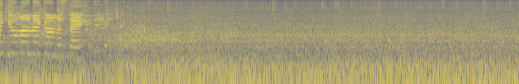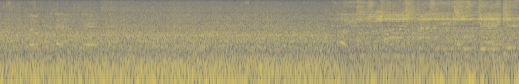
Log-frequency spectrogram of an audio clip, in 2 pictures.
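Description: Steady low road rumble inside a moving car's cabin at highway speed. A song with vocals plays at the start and fades after about two seconds, and music comes back near the end.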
